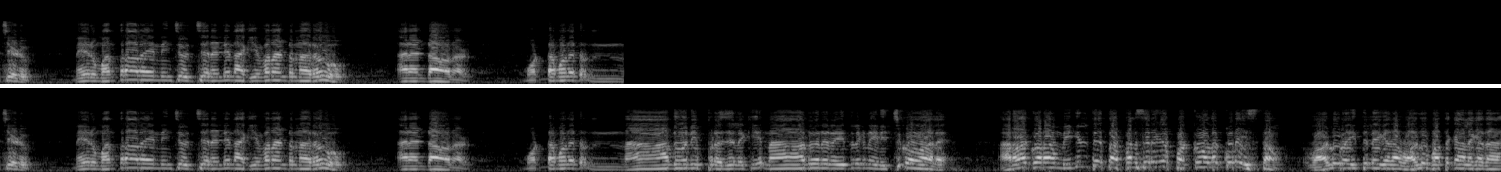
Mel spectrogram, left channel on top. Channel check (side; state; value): left; drops out; at 6.2 s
